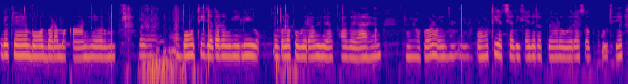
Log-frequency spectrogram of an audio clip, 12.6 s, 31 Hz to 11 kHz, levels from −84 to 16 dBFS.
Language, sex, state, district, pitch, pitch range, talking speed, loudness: Hindi, female, Chhattisgarh, Sarguja, 215 Hz, 210-225 Hz, 145 wpm, -27 LUFS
